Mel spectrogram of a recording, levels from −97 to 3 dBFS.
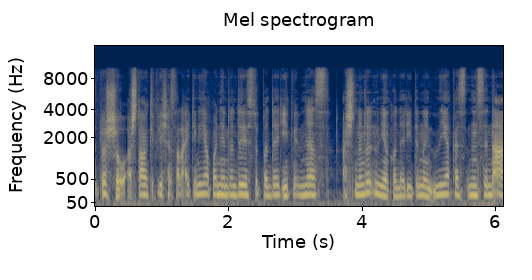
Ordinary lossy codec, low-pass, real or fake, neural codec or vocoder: AAC, 48 kbps; 9.9 kHz; fake; autoencoder, 22.05 kHz, a latent of 192 numbers a frame, VITS, trained on many speakers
